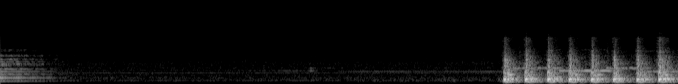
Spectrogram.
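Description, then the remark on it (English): After several seconds of quiet low hum, a loud burst of rapid knocking on the wooden door of an elephant house rings out: about eight quick, evenly spaced, sharp raps. “Knock again, old fellow, will you?”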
